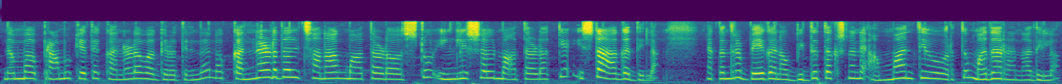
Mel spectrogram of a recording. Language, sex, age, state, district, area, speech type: Kannada, female, 18-30, Karnataka, Chitradurga, rural, spontaneous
